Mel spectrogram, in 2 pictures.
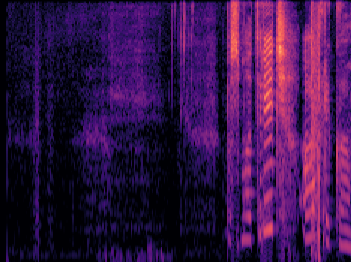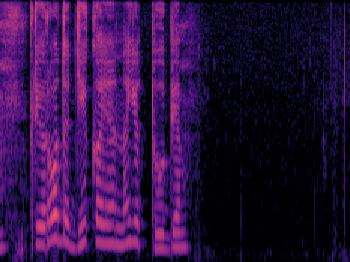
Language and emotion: Russian, neutral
